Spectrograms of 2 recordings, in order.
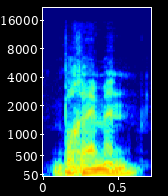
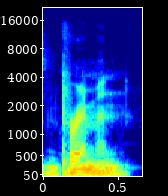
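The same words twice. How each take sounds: First: The name is said with a German vowel. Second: The name is said with an English vowel. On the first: The speaker calls it wrong. "not Bremen" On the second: The speaker calls it right. "It is Bremen"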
